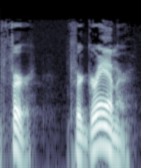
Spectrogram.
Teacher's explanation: I'm keeping the sound flat, quick. I'm not stretching that O out like a for grammar.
